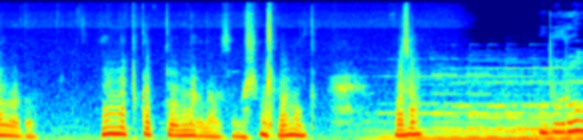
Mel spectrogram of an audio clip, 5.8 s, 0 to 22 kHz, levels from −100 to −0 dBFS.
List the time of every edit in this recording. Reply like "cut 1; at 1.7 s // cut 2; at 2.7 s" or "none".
none

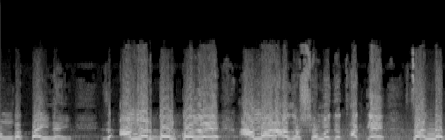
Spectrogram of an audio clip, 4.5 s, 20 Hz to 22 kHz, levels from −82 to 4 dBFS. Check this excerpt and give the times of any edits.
none

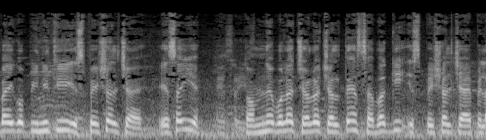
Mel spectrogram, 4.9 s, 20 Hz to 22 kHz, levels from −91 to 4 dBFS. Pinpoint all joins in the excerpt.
none

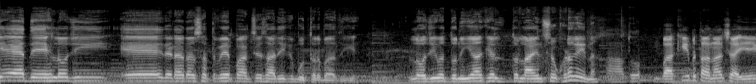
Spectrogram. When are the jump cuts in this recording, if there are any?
cut 1; at 6.4 s

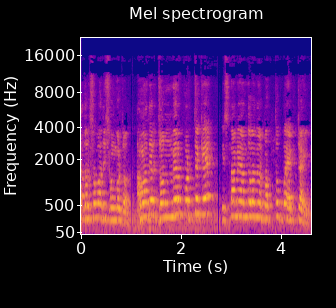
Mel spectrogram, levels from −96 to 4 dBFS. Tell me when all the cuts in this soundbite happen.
cut 1; at 1.0 s // cut 2; at 2.8 s

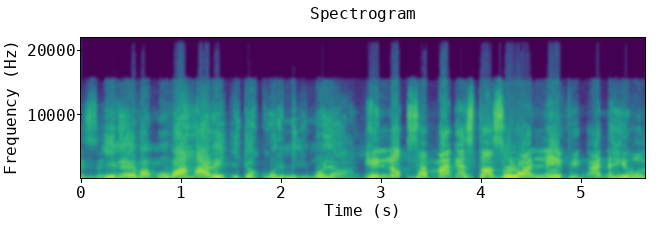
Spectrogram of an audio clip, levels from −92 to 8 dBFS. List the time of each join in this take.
none

